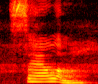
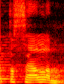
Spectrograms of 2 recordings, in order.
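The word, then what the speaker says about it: צֶלֶם: Bahasa Ibrani, gambar dan rupa Allah di dalam Kejadian ditulis dengan bahasa Selem. Selem. T, kalau orang baca Tselem, tapi bacanya Selem, yang artinya gambar, model yang asli.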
